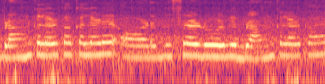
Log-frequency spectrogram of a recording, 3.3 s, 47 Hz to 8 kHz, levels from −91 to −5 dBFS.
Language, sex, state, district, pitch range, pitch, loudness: Hindi, female, Bihar, Katihar, 250-285 Hz, 265 Hz, -13 LUFS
